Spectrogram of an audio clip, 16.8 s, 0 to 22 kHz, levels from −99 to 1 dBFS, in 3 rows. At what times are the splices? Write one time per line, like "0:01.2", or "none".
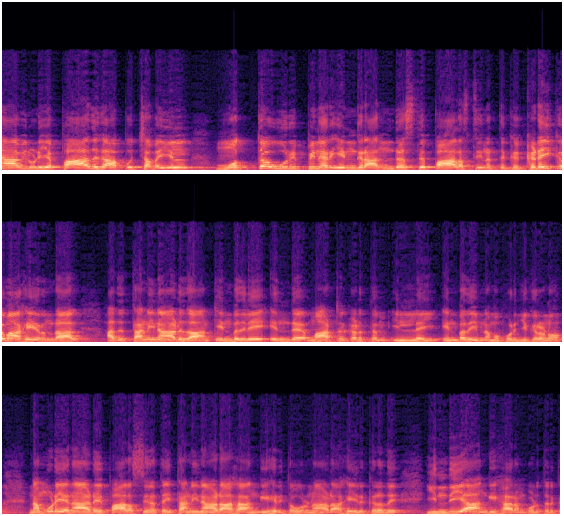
none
